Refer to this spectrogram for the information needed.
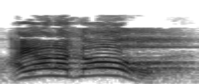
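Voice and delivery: high-pitched exasperated gangster; Eddie Spomoso. Acted. Comic pretends he can't get off the phone, exasperated. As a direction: pitch jumps way up, pleading to get off. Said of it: "Eddie Spomoso".

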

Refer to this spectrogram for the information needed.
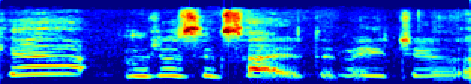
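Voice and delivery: tiny, very high, soft squeak; imitating crying fan. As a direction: mimic an overwhelmed girl in a small high voice. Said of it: "she's crying".

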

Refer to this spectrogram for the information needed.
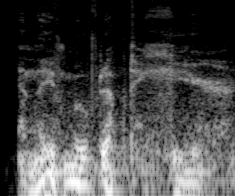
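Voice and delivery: hushed, slow whisper; slow confiding whisper from the pulpit. Acted. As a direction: drop to a secret whisper. Preacher whispers someone's growth.

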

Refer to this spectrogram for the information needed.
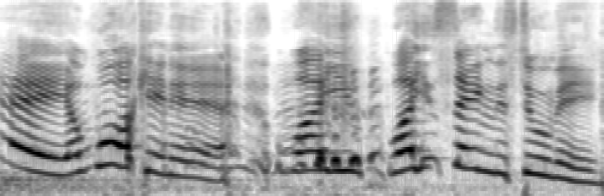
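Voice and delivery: loud, drawn-out mock New Yorker; New York accent. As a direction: ham up an indignant New Yorker, slowly. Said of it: "a New Yorker".

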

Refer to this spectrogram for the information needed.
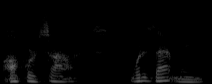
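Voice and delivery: hushed, uncomfortable confusion; awkward hush. Acted. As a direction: act out puzzled murmuring. Acts awkward moment among disciples.

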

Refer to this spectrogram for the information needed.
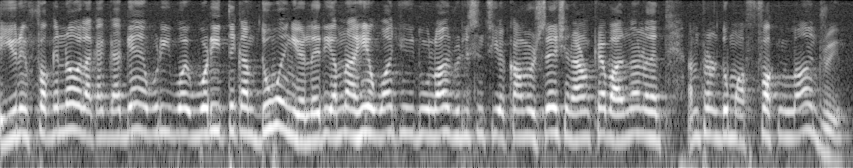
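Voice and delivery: high, loud exasperated rant; re-enacted indignant outburst; angry confrontation. Acted quarrel with the lady.

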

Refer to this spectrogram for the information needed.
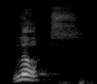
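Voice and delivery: ordinary delivery

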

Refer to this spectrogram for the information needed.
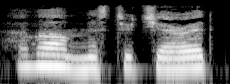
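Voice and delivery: put-on high, soft little girl, unsure of herself; a shy child greeting a stranger; small, uncertain voice. A narrator's reading. Young daughter greets her father's friend, small and uncertain. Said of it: "in a small, uncertain voice".

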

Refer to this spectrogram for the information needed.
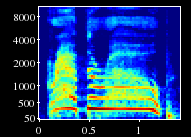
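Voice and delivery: high, loud, drawn-out call; rescuer's shout. Acted. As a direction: shout it slowly across roaring water. Rescuer calling to drowning man.

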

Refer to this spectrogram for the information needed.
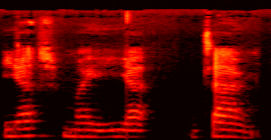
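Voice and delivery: slow, careful learner's attempt; drawn-out practice pronunciation; slowly. Shown as a demonstration. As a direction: sound it out slowly, bit by bit. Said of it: "Do it slowly".

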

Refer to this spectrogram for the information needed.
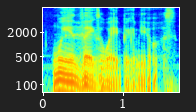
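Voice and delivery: soft whispered aside. Retold or imitated. Judge whispering to Brown on the rec yard, hushed. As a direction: whisper it like a secret.

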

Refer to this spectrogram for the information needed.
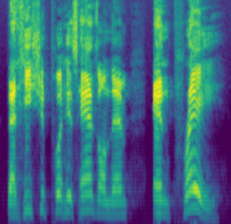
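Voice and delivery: loud, high Spanish scripture read; preaching Bible reading. Acted. Preacher reading scripture aloud to congregation, loud. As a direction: proclaim the verse to the church.

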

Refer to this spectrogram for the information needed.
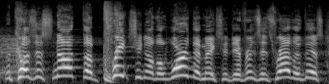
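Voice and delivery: high, emphatic pulpit exhortation; forceful preaching. Real, not acted. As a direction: drive each key word home, slowly at the climax. Exhorts the congregation.

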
